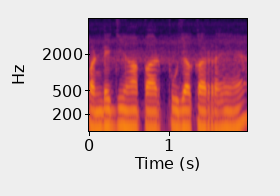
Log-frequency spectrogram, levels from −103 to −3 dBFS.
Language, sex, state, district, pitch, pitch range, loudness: Hindi, male, Bihar, Gopalganj, 115 Hz, 115-120 Hz, -33 LUFS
